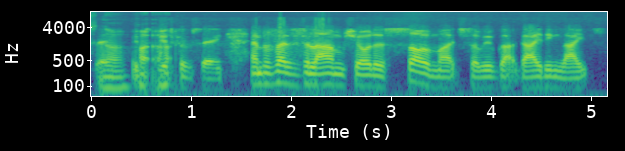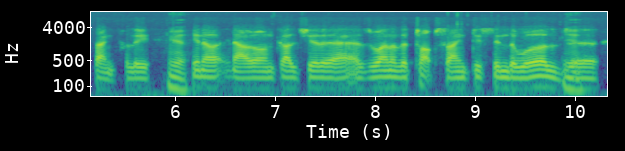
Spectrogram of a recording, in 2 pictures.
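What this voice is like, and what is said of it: Bradford English accent. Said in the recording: “Is that a Bradford accent that I sense right there? ... It is a Bradford accent.”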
